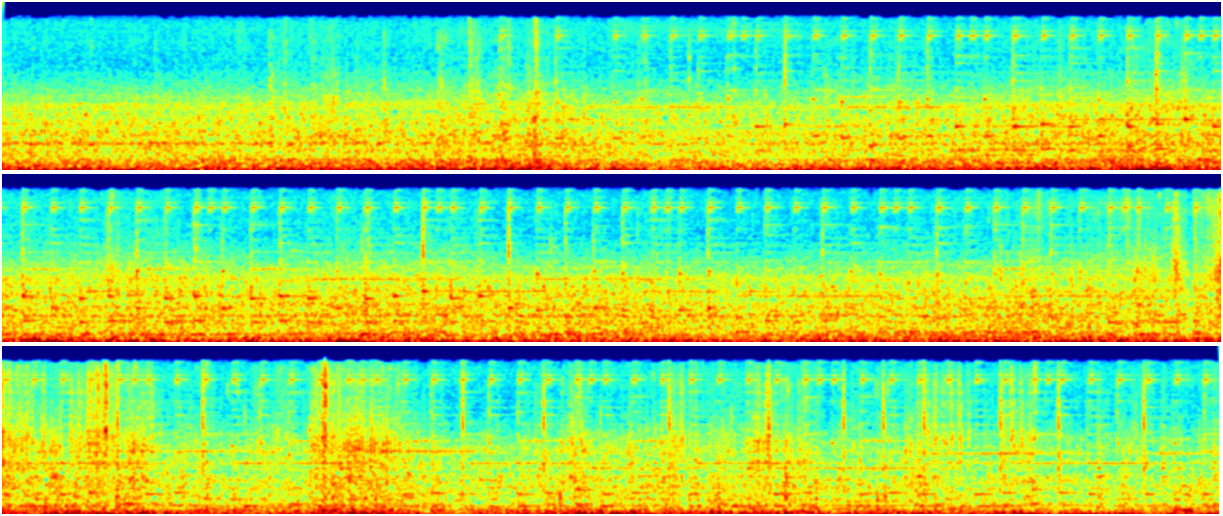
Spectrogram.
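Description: Steady low road and engine rumble heard from inside a moving car, with background music over it; the rumble grows a little louder past the middle.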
